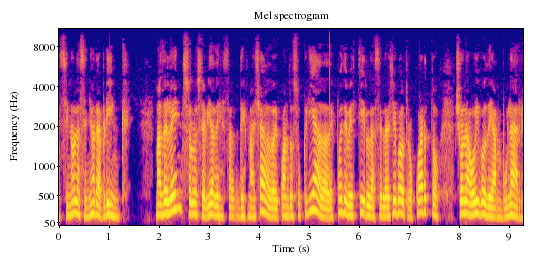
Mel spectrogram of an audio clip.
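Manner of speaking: ordinary delivery, nothing marked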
